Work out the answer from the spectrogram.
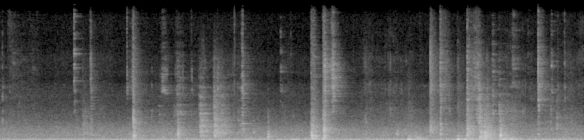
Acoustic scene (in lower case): restaurant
